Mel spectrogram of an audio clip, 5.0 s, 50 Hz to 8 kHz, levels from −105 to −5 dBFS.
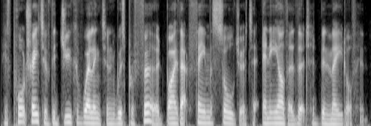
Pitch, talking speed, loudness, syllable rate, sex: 125 Hz, 265 wpm, -20 LUFS, 6.4 syllables/s, male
